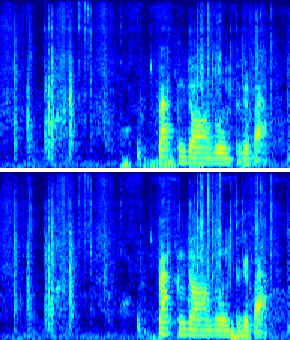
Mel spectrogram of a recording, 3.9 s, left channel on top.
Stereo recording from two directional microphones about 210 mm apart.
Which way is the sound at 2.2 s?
30° right (ahead or behind).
